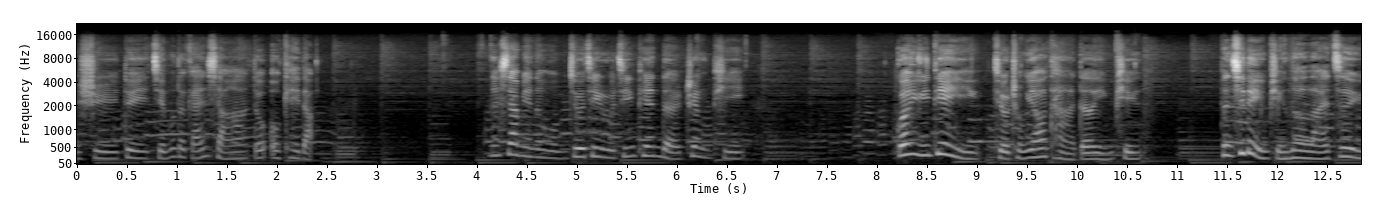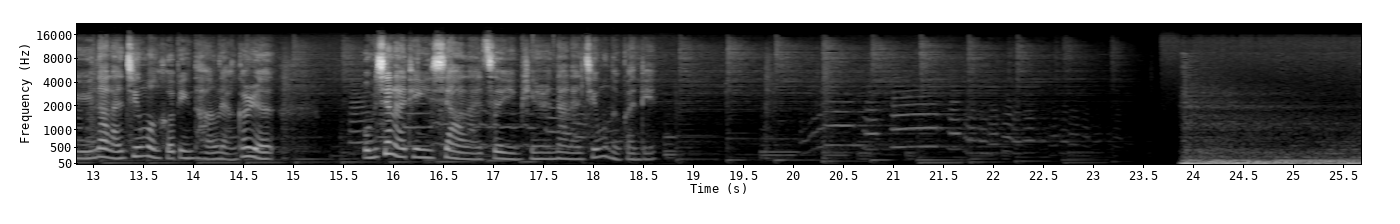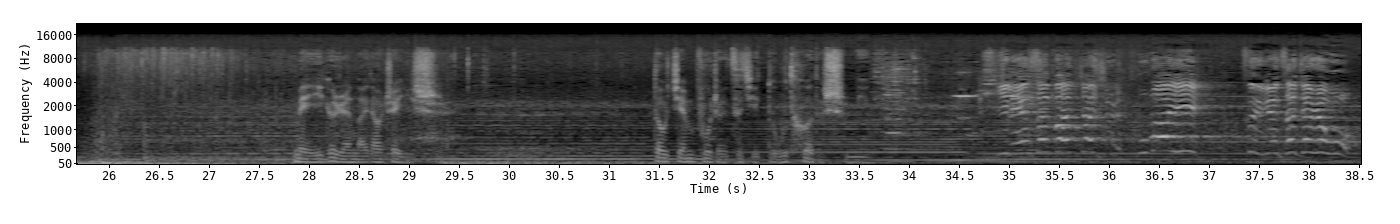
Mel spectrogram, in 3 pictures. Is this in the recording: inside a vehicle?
no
